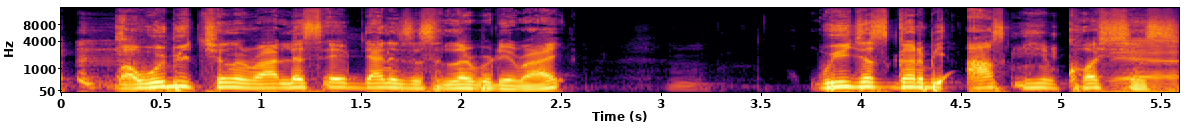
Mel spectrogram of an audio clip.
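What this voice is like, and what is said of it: Hoarse, strained voice. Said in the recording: “My voice is gone, bro.”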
